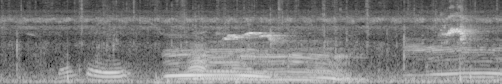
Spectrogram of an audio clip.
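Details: Tame cattle heading to their pen, a bull calling the cows: several overlapping lowing calls, some rising and falling, over a continuous background of insect trilling and brief high chirps.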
